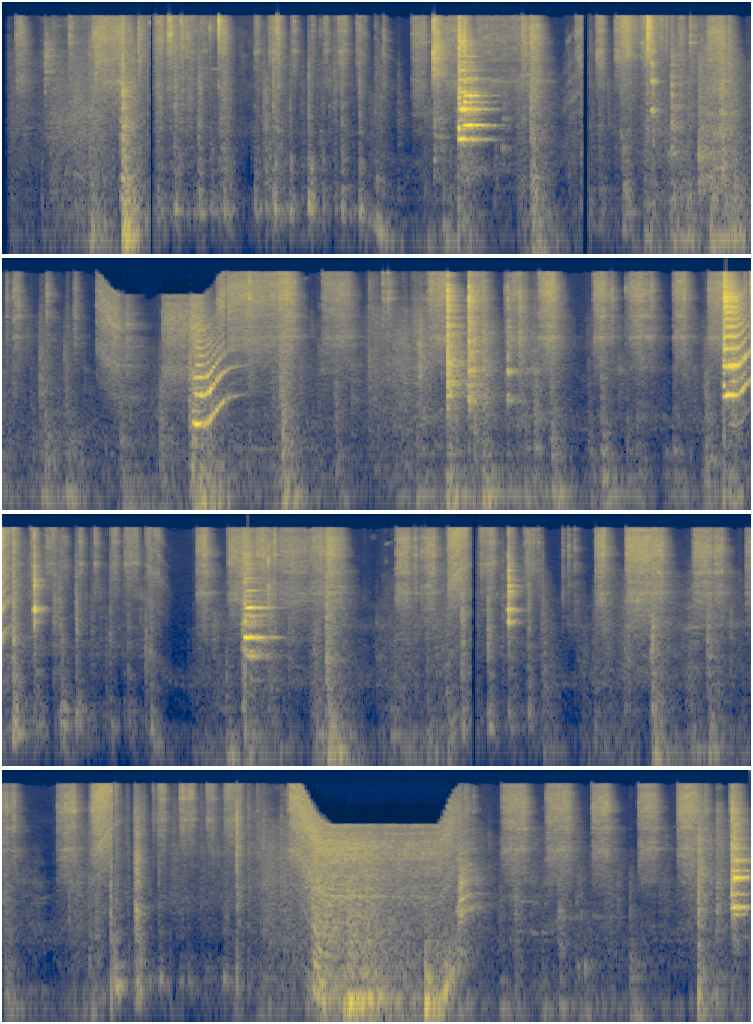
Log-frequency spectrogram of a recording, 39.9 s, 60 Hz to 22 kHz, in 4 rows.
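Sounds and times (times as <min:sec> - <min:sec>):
short squeaks: 0:06.1 - 0:07.0, 0:12.5 - 0:13.4, 0:19.6 - 0:20.7, 0:23.2 - 0:23.9.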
